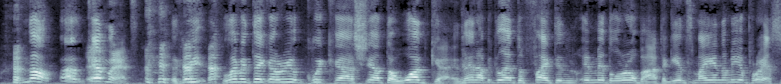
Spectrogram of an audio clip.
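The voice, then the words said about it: Put-on stereotypical Russian accent. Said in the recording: “talked like Boris”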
